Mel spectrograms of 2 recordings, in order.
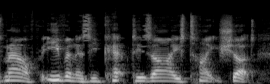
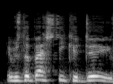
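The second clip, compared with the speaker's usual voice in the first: ordinary delivery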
